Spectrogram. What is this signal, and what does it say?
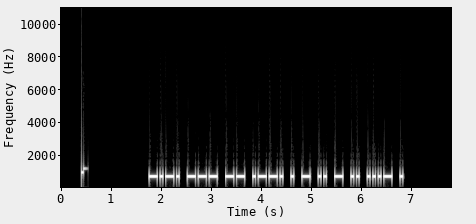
Morse code, heard as a keyed tone, about 22 wpm, 700 Hz. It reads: COMPETITIVE
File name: practice / 22wpm / Eleven Letter Words - 22wpm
